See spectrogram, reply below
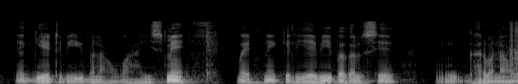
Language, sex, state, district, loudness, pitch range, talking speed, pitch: Maithili, male, Bihar, Supaul, -28 LUFS, 75-95 Hz, 195 wpm, 80 Hz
